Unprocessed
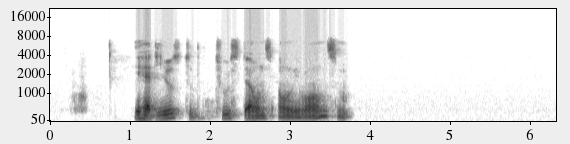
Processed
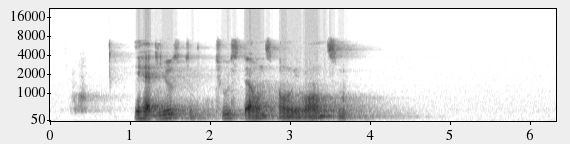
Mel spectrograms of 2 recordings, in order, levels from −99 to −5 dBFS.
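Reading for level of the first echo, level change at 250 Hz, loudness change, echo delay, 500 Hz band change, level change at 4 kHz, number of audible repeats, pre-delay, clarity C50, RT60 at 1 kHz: no echo, -0.5 dB, +0.5 dB, no echo, +0.5 dB, 0.0 dB, no echo, 7 ms, 13.0 dB, 1.4 s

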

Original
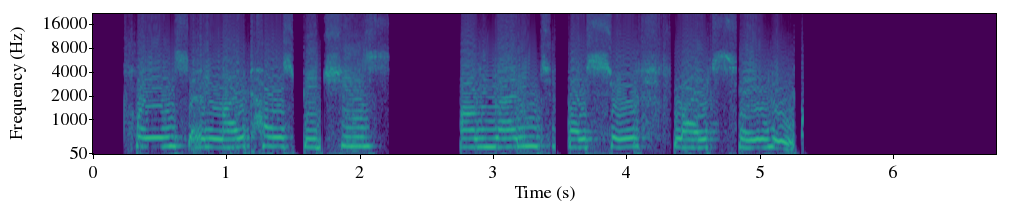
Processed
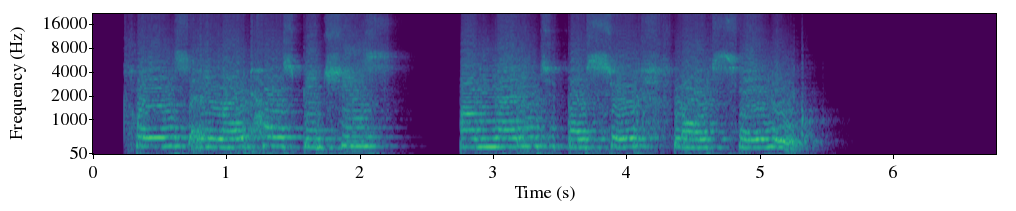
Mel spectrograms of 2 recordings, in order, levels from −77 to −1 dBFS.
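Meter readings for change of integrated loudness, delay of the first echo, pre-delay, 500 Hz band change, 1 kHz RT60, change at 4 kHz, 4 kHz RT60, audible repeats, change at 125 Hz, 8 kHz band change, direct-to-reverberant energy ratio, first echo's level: +2.5 dB, 155 ms, 16 ms, +3.0 dB, 0.60 s, +2.5 dB, 0.45 s, 1, +2.5 dB, +2.0 dB, 3.5 dB, -17.5 dB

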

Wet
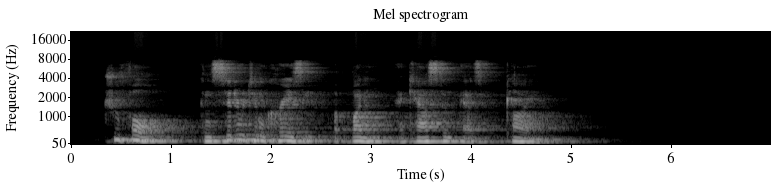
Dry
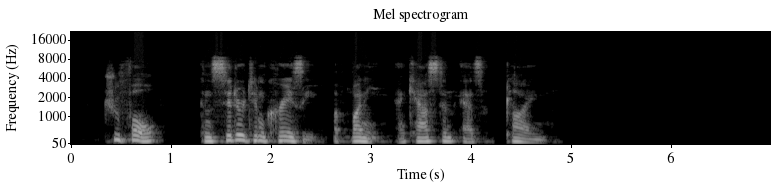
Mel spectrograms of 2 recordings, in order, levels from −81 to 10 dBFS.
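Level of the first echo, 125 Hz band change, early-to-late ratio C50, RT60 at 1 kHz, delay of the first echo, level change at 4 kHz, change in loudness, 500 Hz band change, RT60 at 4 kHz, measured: no echo, 0.0 dB, 6.0 dB, 1.1 s, no echo, -0.5 dB, -2.0 dB, -5.0 dB, 0.65 s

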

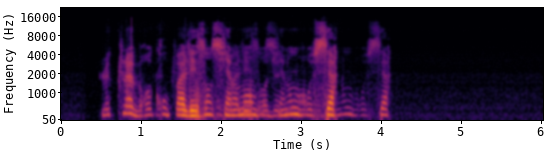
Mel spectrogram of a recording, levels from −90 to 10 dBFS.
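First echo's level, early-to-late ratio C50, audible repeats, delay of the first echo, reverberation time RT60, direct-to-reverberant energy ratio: -14.0 dB, no reverb, 1, 670 ms, no reverb, no reverb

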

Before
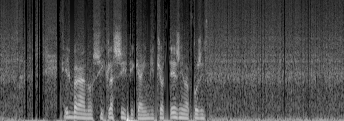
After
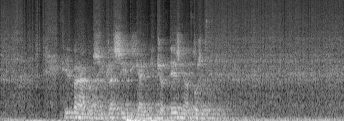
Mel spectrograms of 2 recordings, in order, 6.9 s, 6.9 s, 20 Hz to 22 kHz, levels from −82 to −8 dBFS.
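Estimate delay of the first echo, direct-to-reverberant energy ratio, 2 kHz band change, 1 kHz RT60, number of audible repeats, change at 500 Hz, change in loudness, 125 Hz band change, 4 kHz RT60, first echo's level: 333 ms, 0.0 dB, +6.5 dB, 2.1 s, 1, +6.5 dB, +6.0 dB, +7.0 dB, 1.2 s, -13.0 dB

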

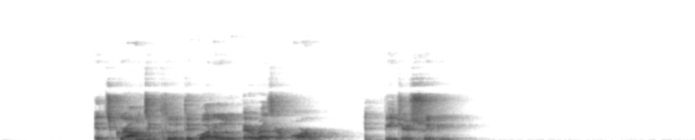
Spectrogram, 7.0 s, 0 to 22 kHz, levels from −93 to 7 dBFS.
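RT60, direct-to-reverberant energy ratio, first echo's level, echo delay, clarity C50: 0.55 s, 0.5 dB, no echo, no echo, 7.5 dB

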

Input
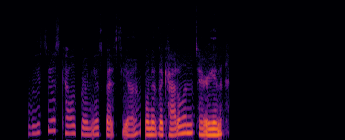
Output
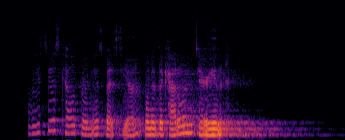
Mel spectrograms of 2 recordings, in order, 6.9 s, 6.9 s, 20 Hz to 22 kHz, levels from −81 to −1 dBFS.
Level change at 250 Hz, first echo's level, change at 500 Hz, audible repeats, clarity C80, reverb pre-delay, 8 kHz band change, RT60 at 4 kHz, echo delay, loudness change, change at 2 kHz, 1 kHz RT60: +0.5 dB, -16.0 dB, +0.5 dB, 1, 10.0 dB, 22 ms, no reading, 2.6 s, 84 ms, 0.0 dB, +0.5 dB, 2.6 s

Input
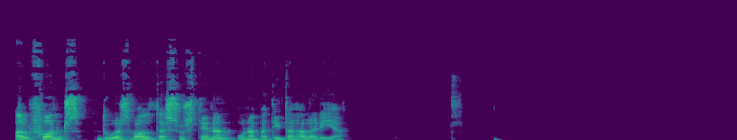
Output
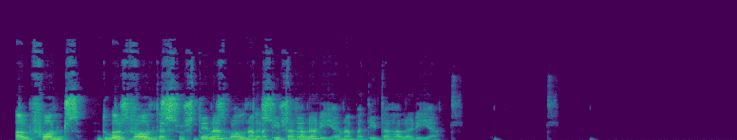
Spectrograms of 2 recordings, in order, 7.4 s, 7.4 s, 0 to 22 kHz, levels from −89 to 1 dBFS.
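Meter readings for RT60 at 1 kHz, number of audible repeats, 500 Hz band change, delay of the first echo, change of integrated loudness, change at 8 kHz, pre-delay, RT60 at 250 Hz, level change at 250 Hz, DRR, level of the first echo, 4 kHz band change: no reverb, 1, +6.5 dB, 960 ms, +5.5 dB, +6.5 dB, no reverb, no reverb, +6.5 dB, no reverb, -3.5 dB, +6.5 dB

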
